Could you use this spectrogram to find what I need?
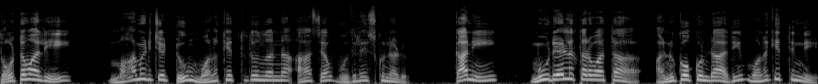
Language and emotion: Telugu, surprised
